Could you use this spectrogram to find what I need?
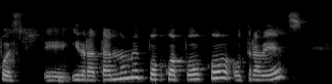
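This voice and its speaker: This woman's speech has ordinary pitch variation, captured in a very clean recording against a silent background. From Mexico. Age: 40s. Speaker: ultramarathon runner. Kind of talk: interview.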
